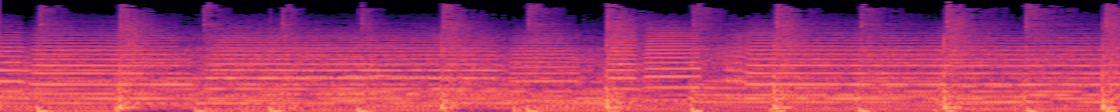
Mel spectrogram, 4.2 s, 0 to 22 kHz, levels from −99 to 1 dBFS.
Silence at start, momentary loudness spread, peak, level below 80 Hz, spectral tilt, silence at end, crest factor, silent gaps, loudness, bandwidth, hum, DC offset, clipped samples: 0 s; 2 LU; -2 dBFS; -32 dBFS; -4.5 dB/octave; 0 s; 18 dB; none; -21 LUFS; 19.5 kHz; none; under 0.1%; under 0.1%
